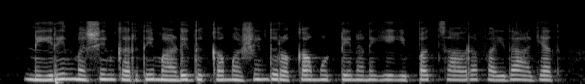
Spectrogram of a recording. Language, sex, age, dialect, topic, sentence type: Kannada, female, 18-24, Northeastern, banking, statement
